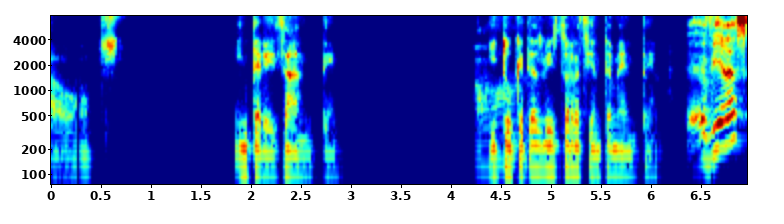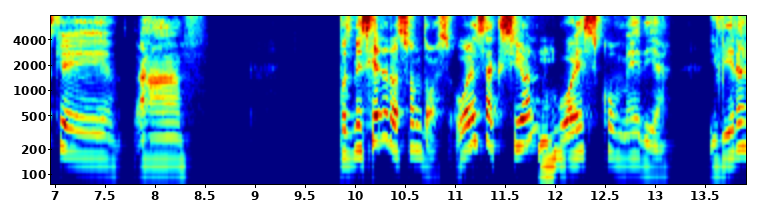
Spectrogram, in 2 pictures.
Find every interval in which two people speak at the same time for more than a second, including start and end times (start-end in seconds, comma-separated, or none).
none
